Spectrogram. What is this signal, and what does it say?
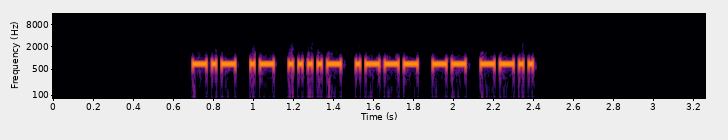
Morse code, heard as a keyed tone, about 53 wpm, 700 Hz. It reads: KA4JMZ
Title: USA Call Signs - 6 Characters - 50wpm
